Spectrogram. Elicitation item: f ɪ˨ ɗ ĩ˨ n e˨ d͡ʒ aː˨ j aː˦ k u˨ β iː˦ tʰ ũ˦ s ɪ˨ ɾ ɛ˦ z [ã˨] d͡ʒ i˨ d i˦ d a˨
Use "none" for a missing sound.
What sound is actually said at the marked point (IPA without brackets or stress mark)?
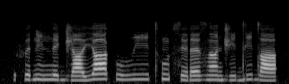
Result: ã˦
